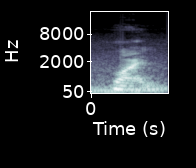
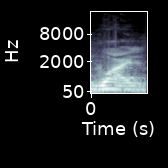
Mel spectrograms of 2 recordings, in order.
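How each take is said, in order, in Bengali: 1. শব্দটি একটি স্পষ্ট শোনা যায় এমন h-এর উচ্চারণ দিয়ে শুরু হয়। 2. শব্দটি কোনো h-এর উচ্চারণ দিয়ে শুরু হয় না। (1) "নট" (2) "উই ক্যান সে"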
